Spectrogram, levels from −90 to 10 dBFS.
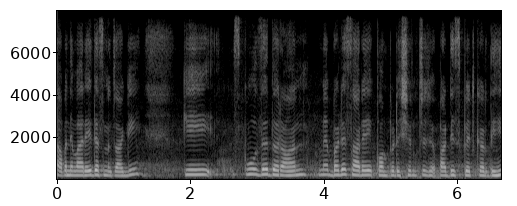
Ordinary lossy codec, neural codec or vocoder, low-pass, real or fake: none; codec, 16 kHz, 4 kbps, FunCodec, trained on LibriTTS, 50 frames a second; none; fake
